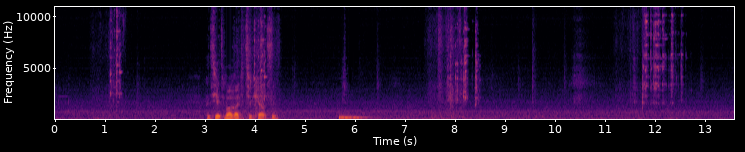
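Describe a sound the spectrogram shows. Metal bolts clink and rattle as they are unscrewed.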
